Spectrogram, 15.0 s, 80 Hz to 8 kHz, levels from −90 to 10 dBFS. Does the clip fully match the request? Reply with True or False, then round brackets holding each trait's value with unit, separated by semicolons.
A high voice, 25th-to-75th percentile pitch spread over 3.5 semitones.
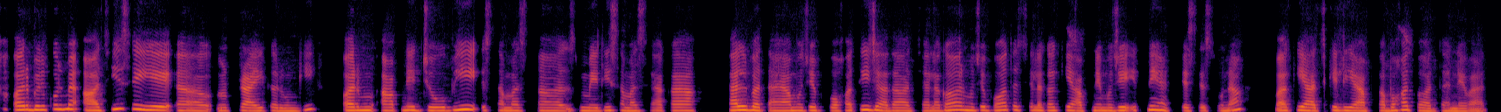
False (220 Hz; 2.7 semitones)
